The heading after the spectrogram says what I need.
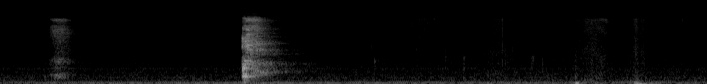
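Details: Female with a cold coming on, sneezing: a faint sneeze-like burst, then one loud forceful wet sneeze, followed by quiet sniffs and breaths in a small room; repeated sneezing.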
